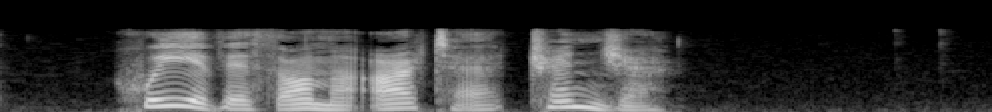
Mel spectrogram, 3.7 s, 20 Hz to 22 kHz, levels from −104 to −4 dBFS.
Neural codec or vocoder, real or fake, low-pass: none; real; 7.2 kHz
